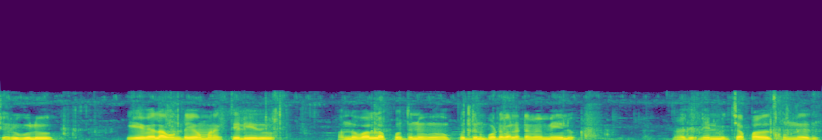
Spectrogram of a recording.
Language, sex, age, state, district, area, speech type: Telugu, male, 18-30, Andhra Pradesh, Bapatla, urban, spontaneous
